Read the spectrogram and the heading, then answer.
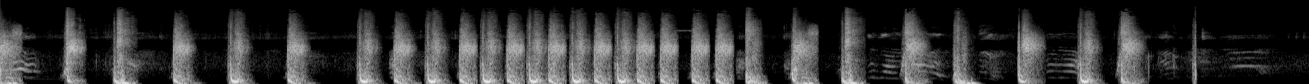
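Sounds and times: punch and smack impacts: 0:00.0 - 0:11.5.

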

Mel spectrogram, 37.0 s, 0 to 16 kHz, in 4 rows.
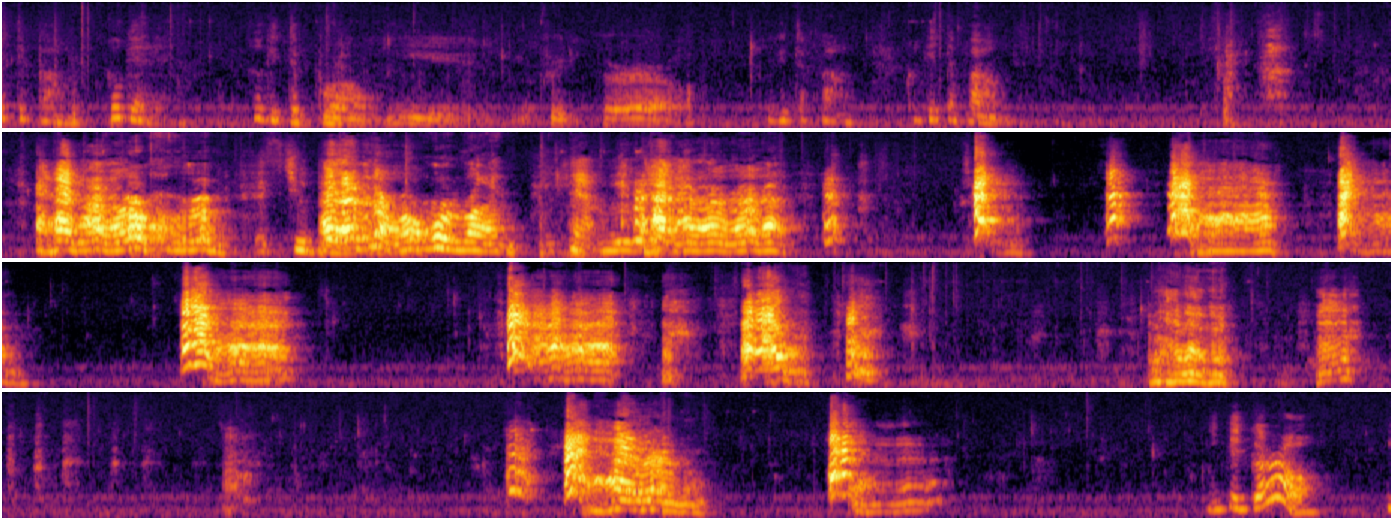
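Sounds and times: puppy barking and yipping: 0:15.7 - 0:17.3, 0:19.7 - 0:20.1, 0:21.9 - 0:22.7, 0:23.4 - 0:24.4, 0:31.1 - 0:32.2, 0:33.3 - 0:33.6.

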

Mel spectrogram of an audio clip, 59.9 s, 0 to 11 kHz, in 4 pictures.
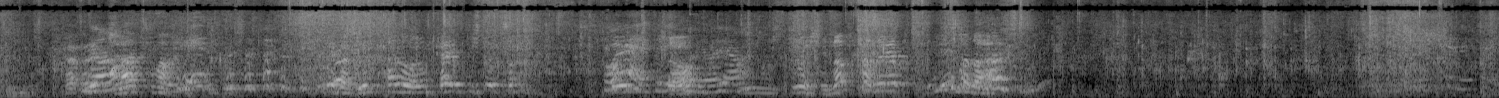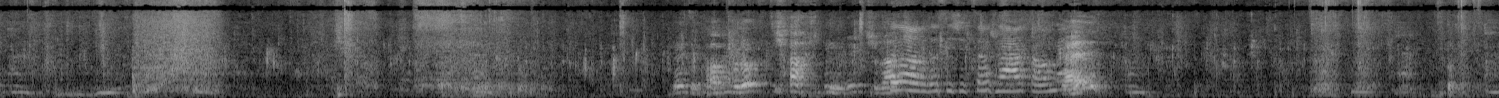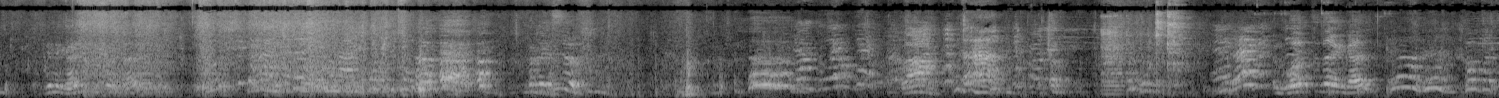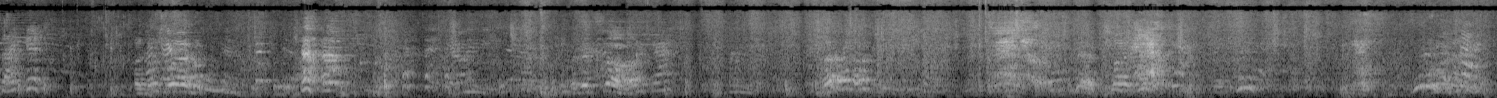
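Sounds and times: pigs snuffling and chewing: 0:00.0 - 0:59.9
pigs grunting: 0:54.7 - 0:56.8.

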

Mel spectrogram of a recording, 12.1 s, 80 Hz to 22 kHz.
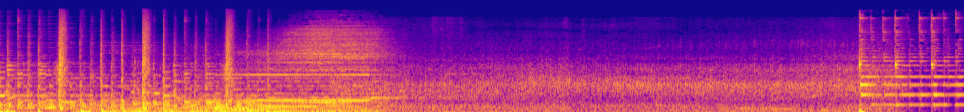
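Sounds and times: plucked guitar music: 0:00.0 - 0:03.7, 0:10.8 - 0:12.0
outdoor background rush: 0:00.0 - 0:11.6.

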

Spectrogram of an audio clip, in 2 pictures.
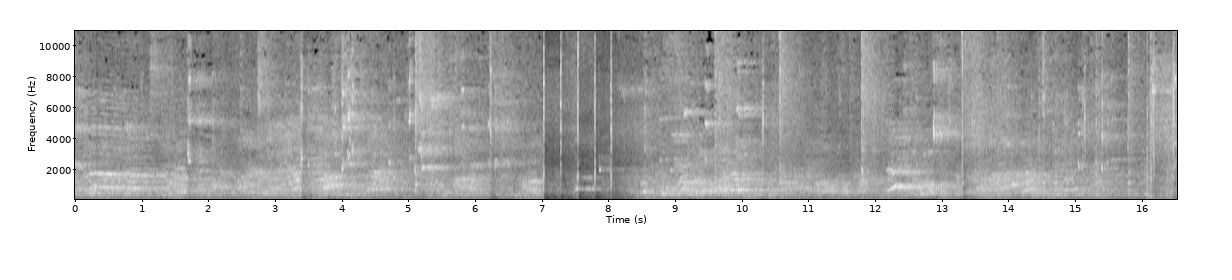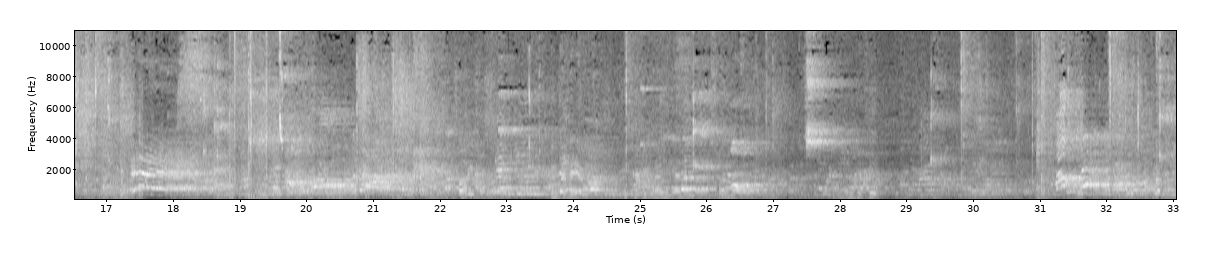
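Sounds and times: many voices talking and calling: 0:00.0 - 0:33.0.

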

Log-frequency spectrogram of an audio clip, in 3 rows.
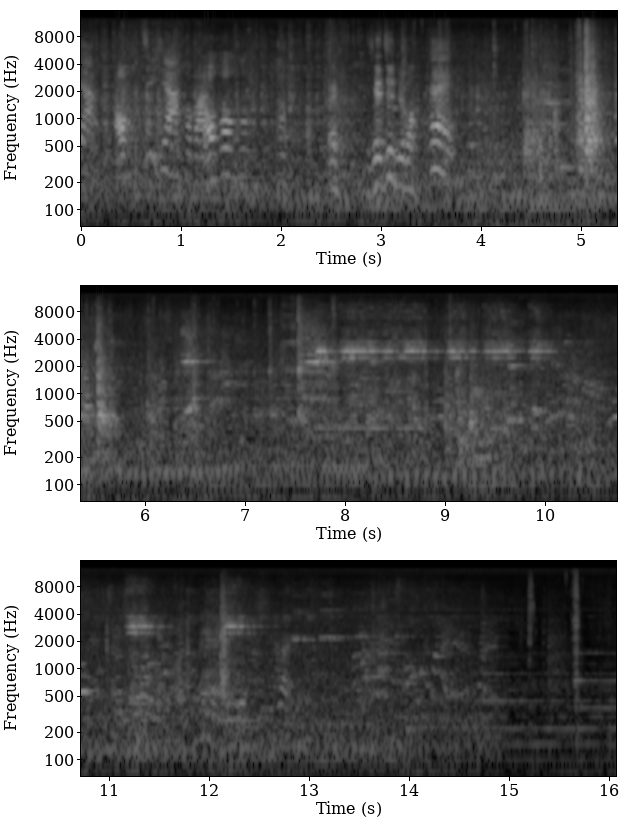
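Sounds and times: street background noise: 0:00.0 - 0:16.0.

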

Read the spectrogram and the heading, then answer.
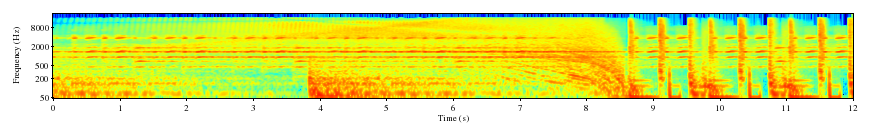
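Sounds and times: noise sweep with falling pitch glide: 0:00.0 - 0:08.7
dance beat with heavy bass kicks: 0:00.0 - 0:12.0.

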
